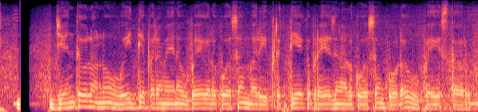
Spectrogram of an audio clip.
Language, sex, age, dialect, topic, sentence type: Telugu, male, 25-30, Central/Coastal, agriculture, statement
